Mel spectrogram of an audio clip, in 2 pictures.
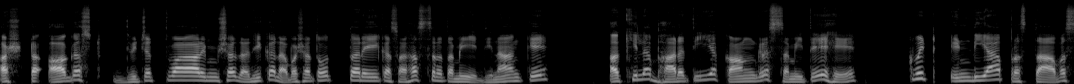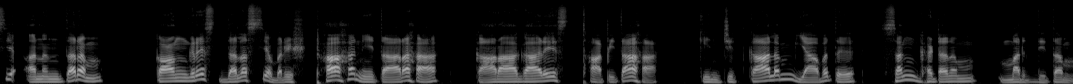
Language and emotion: Sanskrit, neutral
